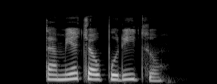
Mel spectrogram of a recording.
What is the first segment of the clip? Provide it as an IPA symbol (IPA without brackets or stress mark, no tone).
t̪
